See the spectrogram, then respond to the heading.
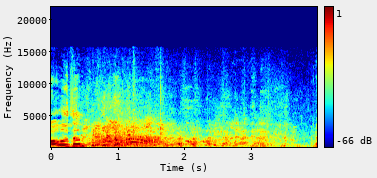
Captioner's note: laughter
